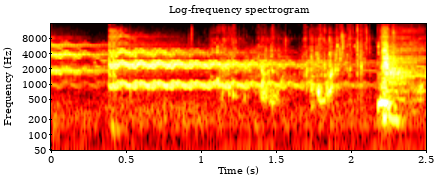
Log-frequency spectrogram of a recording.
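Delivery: soft breathy giggle of triumph; delighted laugh. Real, not acted. Girl laughs softly as the water appears. Laugh after the spell works.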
